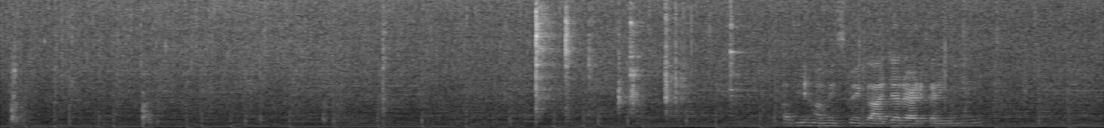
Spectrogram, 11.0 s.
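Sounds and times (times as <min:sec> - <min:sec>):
onions sizzling in hot oil: 0:00.0 - 0:11.0
metal spoon clinking on pan: 0:05.4 - 0:07.6.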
